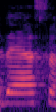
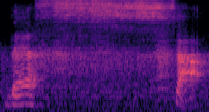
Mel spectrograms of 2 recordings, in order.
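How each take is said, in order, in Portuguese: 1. O som do s é curto e normal. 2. O som do s é prolongado e exagerado. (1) "O som é dessa mesmo, não precisa exagerar não" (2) "não é dessa"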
